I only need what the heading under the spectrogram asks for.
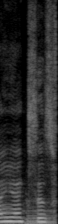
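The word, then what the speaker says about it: IX: just a dream and ex's followers seem to like that claim it really bothers me that that name is apparently pronounced ex and not either X or nine I'm Batman it's okay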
